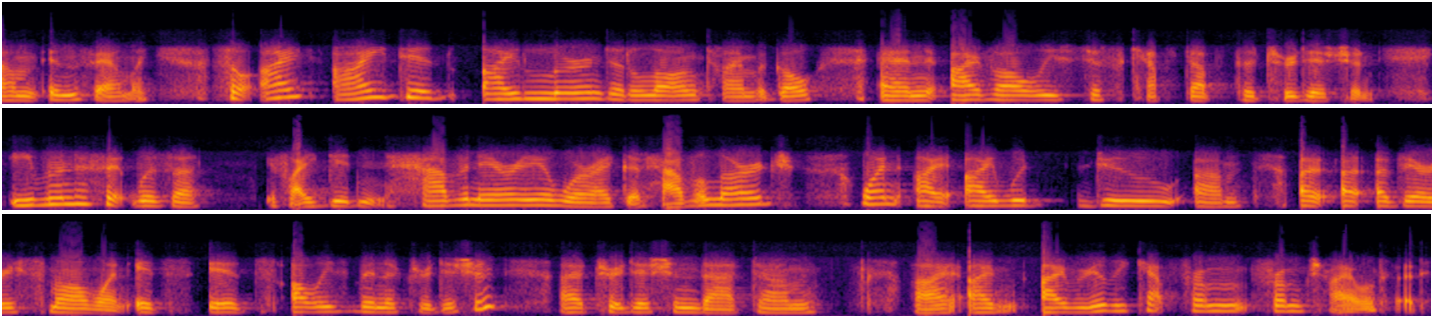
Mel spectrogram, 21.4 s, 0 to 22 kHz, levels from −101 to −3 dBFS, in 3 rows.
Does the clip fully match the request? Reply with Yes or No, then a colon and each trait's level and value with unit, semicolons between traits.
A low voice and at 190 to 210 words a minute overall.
No: medium, 185 Hz; average, 195 wpm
